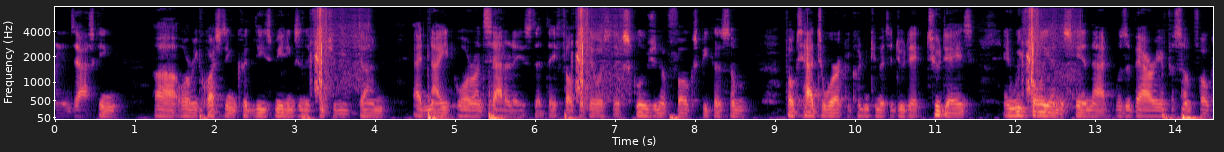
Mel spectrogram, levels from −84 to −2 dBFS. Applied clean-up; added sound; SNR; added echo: classical method log-MMSE.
